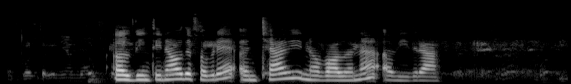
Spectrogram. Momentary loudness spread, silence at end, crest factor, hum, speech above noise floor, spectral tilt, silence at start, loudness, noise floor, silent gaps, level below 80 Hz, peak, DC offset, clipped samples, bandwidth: 9 LU; 0.8 s; 22 dB; none; 34 dB; -6.5 dB/octave; 0.25 s; -22 LUFS; -56 dBFS; none; -80 dBFS; -2 dBFS; under 0.1%; under 0.1%; 9.6 kHz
